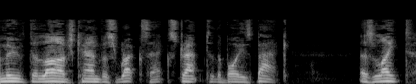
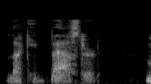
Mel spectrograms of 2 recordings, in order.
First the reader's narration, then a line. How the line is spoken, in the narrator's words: muttered Ron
